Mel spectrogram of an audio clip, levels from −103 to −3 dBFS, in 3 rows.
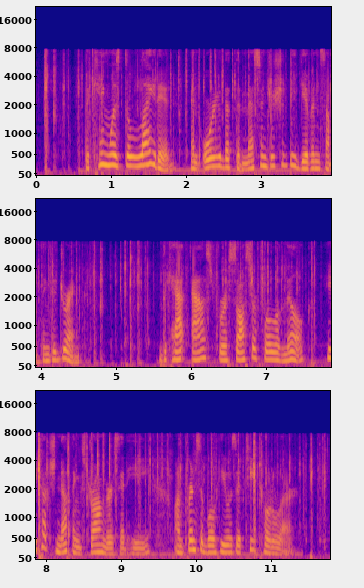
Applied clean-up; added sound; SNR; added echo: none; Typing; 14 dB; none.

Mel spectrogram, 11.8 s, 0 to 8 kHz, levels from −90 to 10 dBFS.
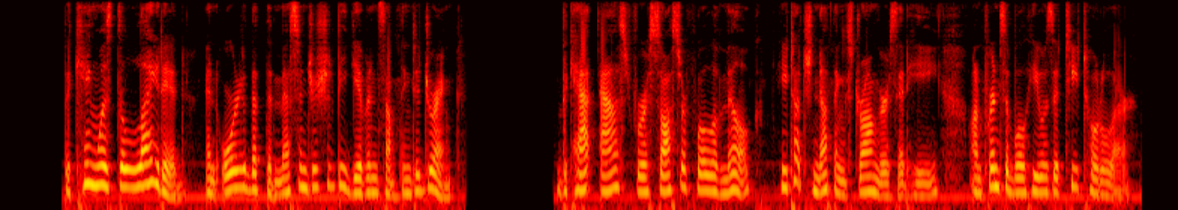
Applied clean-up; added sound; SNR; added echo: none; none; none; none.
